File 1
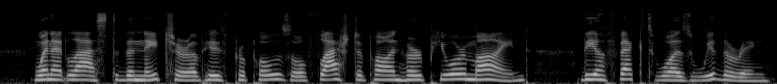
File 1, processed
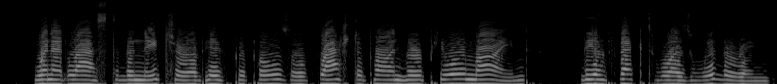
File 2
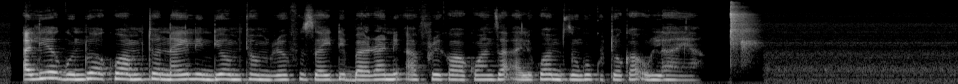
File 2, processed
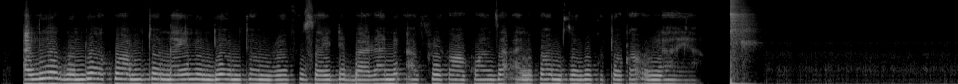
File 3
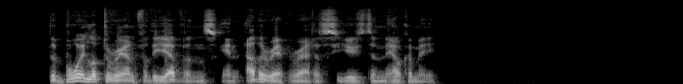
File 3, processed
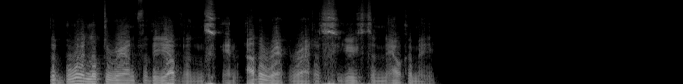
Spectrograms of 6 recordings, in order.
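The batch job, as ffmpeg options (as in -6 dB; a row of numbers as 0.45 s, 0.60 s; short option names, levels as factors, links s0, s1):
-af "aeval=exprs='max(val(0),0)':c=same,agate=range=0.0224:threshold=0.00355:ratio=3:detection=peak,aeval=exprs='(tanh(2*val(0)+0.6)-tanh(0.6))/2':c=same"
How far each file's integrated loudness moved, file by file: -9.0 LU, -10.0 LU, -8.5 LU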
